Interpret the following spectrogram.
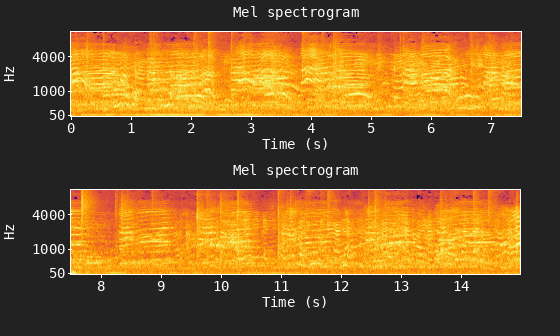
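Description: Many young children's voices chattering and calling out at once, a continuous din echoing in a large hall.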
